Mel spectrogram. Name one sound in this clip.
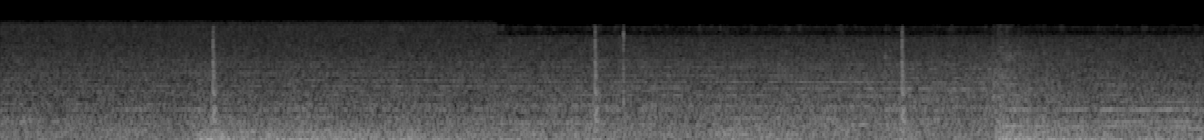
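Sharp menu clicks sound a few times.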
